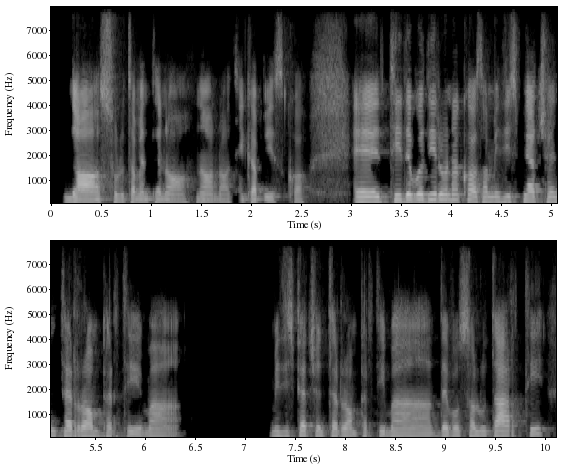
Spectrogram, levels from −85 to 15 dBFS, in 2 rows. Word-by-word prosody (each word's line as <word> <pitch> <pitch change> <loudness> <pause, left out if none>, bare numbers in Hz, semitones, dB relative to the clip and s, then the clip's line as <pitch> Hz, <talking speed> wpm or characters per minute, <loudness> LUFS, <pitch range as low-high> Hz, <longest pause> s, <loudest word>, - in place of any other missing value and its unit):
No, 135 -3 +8
assolutamente 130 0 -2
no. 115 -2 -3
No 120 -3 -1
no, 110 -1 -7
ti 120 +3 -11
capisco. 120 -1 -4 0.4
Ehm, 180 -1 +5
ti 205 +4 +1
devo 220 +1 +5
dire 220 +1 +2
una 220 0 +1
cosa 190 -4 +1
mi 170 -1 -1
dispiace 185 +2 0
interromperti 165 -3 -1
ma 140 -1 -3 0.9
mi 165 - -5
dispiace 165 +3 -2
interromperti 155 -1 -4
ma 140 -2 -2
devo 155 +1 -1
salutarti, 180 +5 0
160 Hz, 135 wpm, -23 LUFS, 140-180 Hz, 0.9 s, No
